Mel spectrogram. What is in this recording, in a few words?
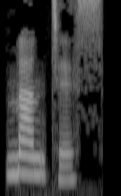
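"mantis", English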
